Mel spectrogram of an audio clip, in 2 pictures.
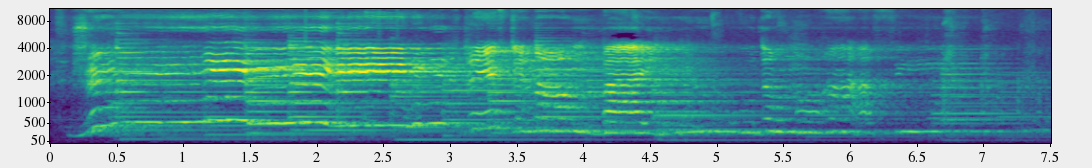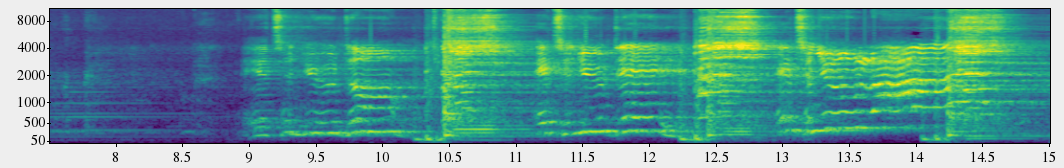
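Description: Live blues band with a woman singing into a handheld microphone. For the first eight seconds she sings over sustained low accompaniment notes, fading gradually, then about nine seconds in the full band comes in loud with drum and cymbal hits under her voice.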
